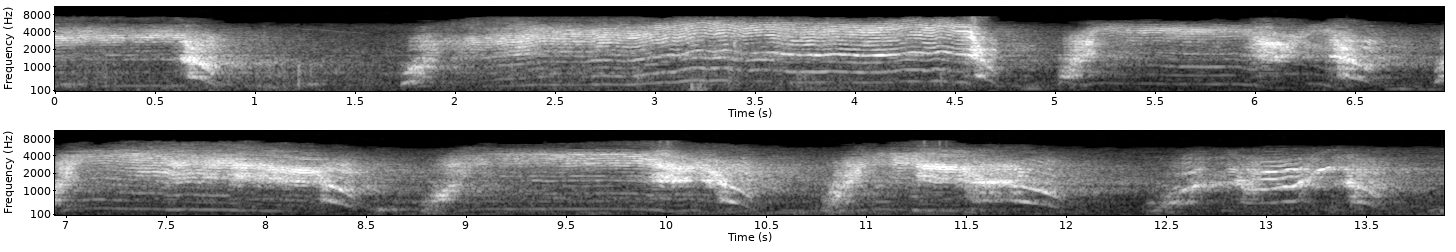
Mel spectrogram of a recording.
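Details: Monkey named Rainbow, very angry while protecting Lucie from Kachoy, gives a run of harsh, strained screams with rich overtones, bursts following one another roughly every second or two, some long and wavering, with little pause between them.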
